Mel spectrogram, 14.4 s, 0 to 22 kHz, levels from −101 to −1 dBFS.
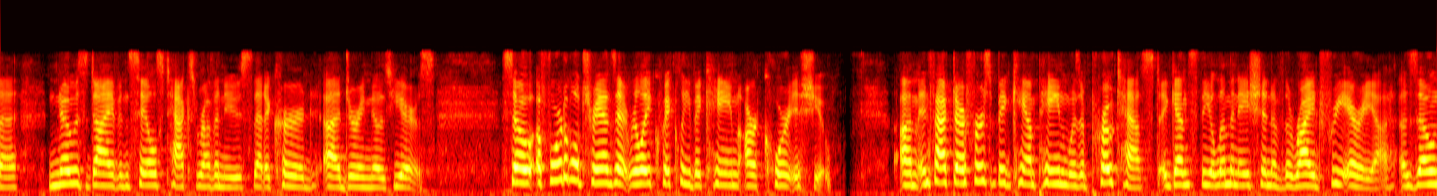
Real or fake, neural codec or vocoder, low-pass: fake; codec, 16 kHz, 4.8 kbps, FACodec; 7.2 kHz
